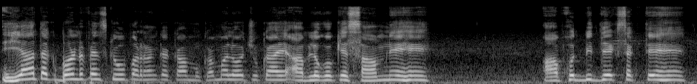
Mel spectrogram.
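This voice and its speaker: A vlogger strolls through an outdoor cricket stadium that's under construction, giving a casual tour and updates to viewers he addresses directly. His voice is high with little pitch movement at a moderate pace, he repeats phrases while pointing things out, and the handheld phone he holds picks up faint outdoor noise.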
